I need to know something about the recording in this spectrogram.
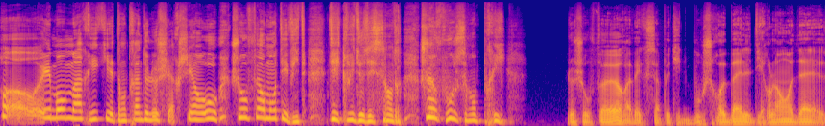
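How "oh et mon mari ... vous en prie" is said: very high, frantic wife's voice; high-pitched excited pleading; crying out excitedly. A narrator's reading. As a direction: call urgently to the chauffeur, pitched far up. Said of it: "s'écria-t-elle".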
